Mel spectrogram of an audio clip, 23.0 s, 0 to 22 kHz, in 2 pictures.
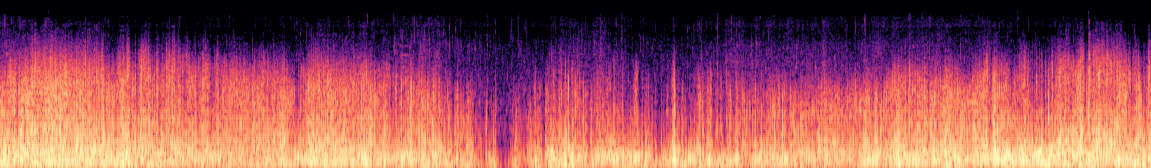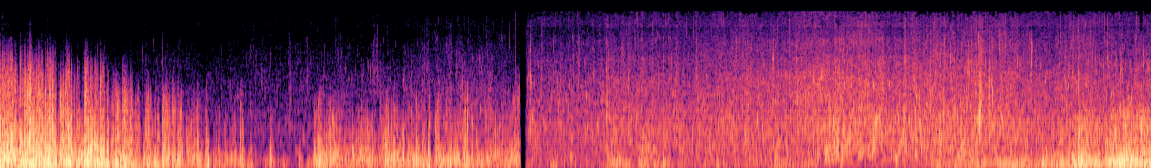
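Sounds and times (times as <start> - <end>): wind buffeting microphone: 0.0 - 16.8, 20.9 - 23.0.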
